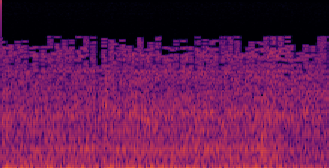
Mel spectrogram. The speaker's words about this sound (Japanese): なかなかね、 はい、 このエンジンの音が軽自動車の終わりにはいい音するでしょ、は い、いいですね、ほんと。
